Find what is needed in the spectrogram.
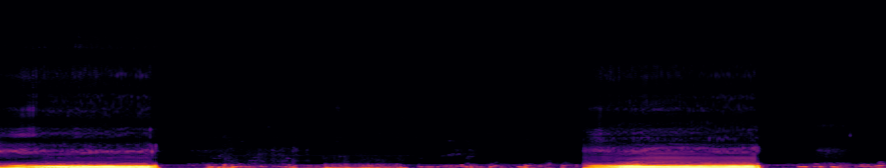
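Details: Sleeping French bulldog with its eyes open: loud, buzzing, rattling snores about four seconds apart, with soft snuffling breaths between; snoring.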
